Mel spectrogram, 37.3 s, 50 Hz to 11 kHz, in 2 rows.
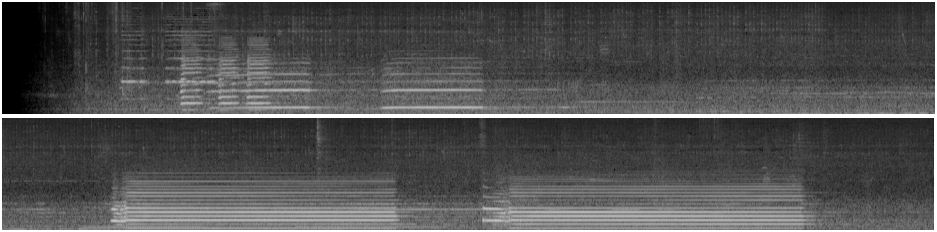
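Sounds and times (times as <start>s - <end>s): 
boat hooters on the Yangtze river quayside in Wuhan China: 2.3s - 37.2s.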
